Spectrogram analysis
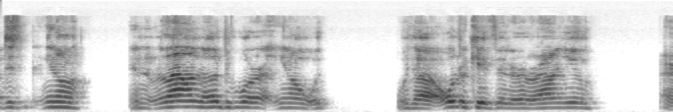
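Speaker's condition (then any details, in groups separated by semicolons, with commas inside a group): Cerebral palsy; dexterity issue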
